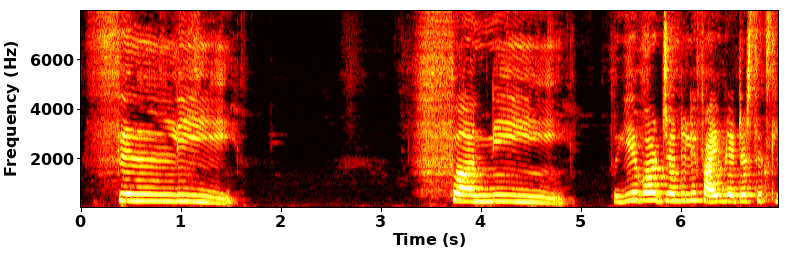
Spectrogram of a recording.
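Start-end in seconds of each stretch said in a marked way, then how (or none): 0.1-1.6 सिली very slow, final ee held; softer, drawn-out teacher demo of सिली; long E ending. Shown as a demonstration. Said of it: "Y को हम ई बना देते हैं". 3.7-5.0 फनी very slow with a held final ee; teacher stretching फनी to show its long ending. Shown as a demonstration. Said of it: "Y को हम ई बना देते हैं".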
